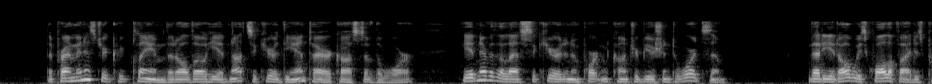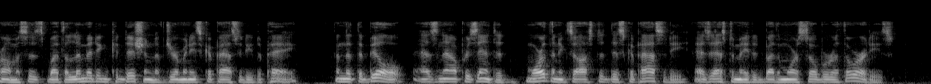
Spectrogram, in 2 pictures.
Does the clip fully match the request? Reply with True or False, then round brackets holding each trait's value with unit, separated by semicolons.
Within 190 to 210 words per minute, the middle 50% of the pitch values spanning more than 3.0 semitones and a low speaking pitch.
False (195 wpm; 2.6 semitones; 115 Hz)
